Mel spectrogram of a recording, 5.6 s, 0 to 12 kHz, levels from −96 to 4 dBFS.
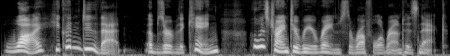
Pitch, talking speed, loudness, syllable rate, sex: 205 Hz, 190 wpm, -22 LUFS, 5.0 syllables/s, female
